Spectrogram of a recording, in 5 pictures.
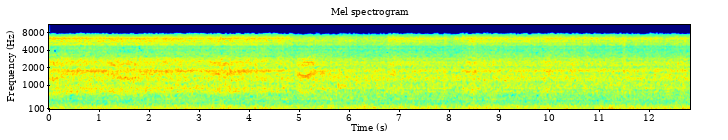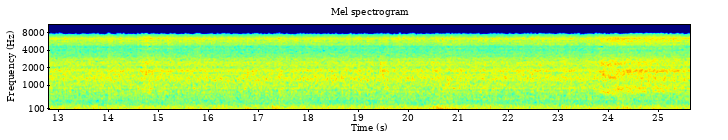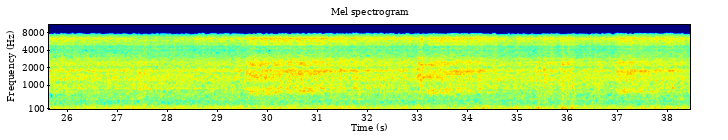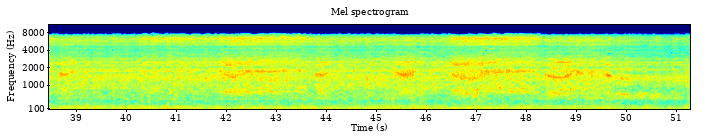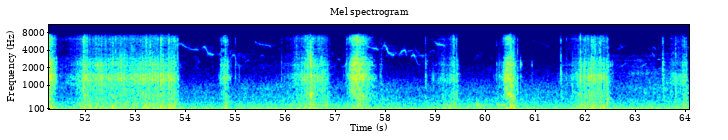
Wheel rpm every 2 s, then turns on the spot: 220, 230, 230, 230, 230, 230, 230, 230, 240, 230, 240, 230, 230, 230, 230, 220, 230, 230, 230, 230, 230, 230, 230, 220, 220, 130, 30, 0, 10, 10, 0, 10.
52-54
